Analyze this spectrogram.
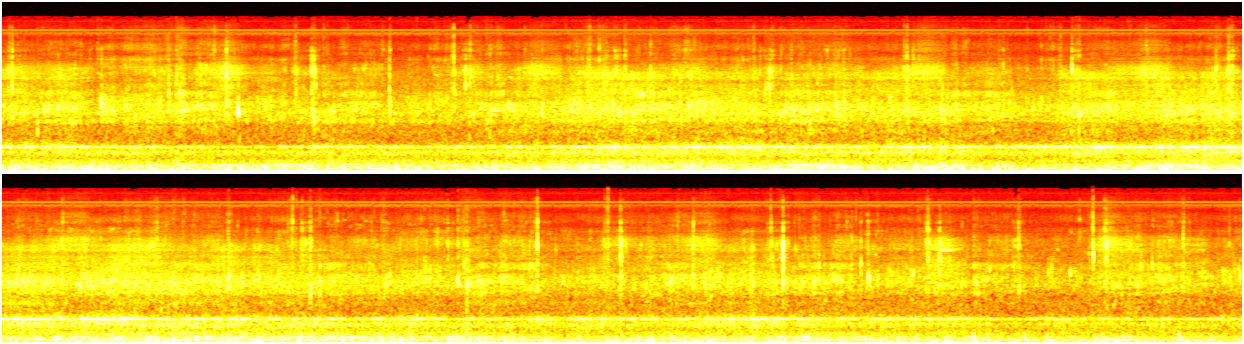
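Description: Fast river water rushes and churns around a boat.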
